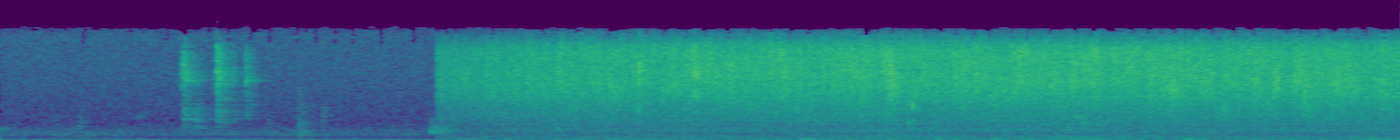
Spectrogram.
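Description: A shower turns on after a couple of seconds of quiet room tone, then a steady hiss of running water continues with a faint low hum beneath it as a college student takes a shower.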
